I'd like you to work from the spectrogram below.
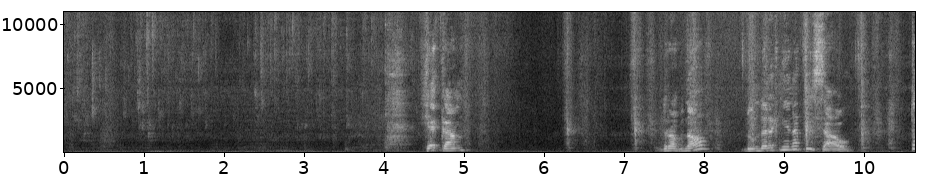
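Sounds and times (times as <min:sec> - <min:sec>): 
water draining through a colander during cooking: 0:00.0 - 0:04.2
speech: 0:04.5 - 0:05.1, 0:07.5 - 0:09.9.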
